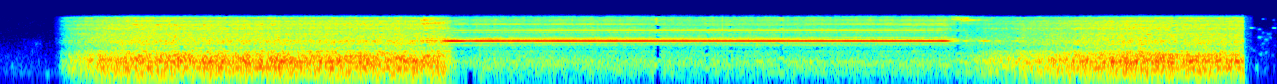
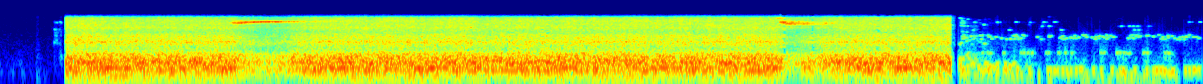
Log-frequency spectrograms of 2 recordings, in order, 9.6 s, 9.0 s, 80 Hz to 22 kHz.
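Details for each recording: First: Milling demonstration: cutting hiss turns into a steady piercing whistle near 1.4 kHz, chatter from using a long end mill for slotting with too little contact on the part, causing vibration and leaving burrs. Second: Milling cut with the cutter held in a side-screw (lateral set-screw) toolholder: a steady, harsh cutting hiss with a couple of brief squeals, even throughout, then stopping; this holding suits milling despite high runout.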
